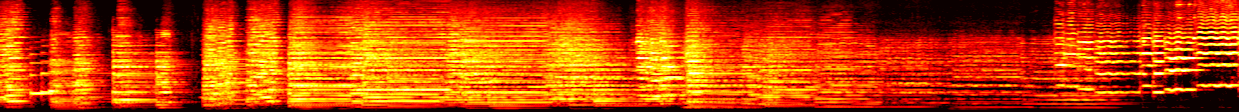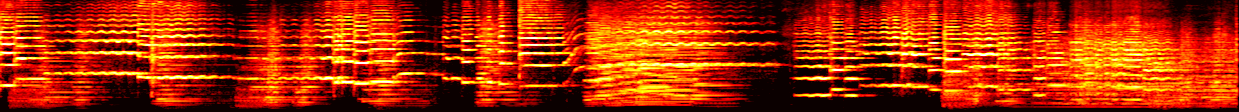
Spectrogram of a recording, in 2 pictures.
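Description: Tango orchestra of bandoneons and violins playing: full sustained chords at first, then from about halfway a high violin melody with vibrato over short, clipped accompanying chords.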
